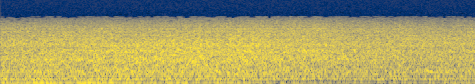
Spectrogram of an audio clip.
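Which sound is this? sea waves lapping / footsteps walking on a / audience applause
sea waves lapping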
